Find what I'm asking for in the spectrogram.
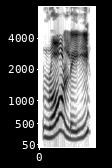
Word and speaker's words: Raleigh: Kleiner Fun Fact, der Sir Walter Raleigh,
